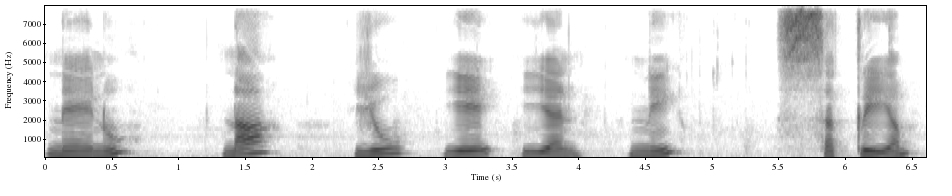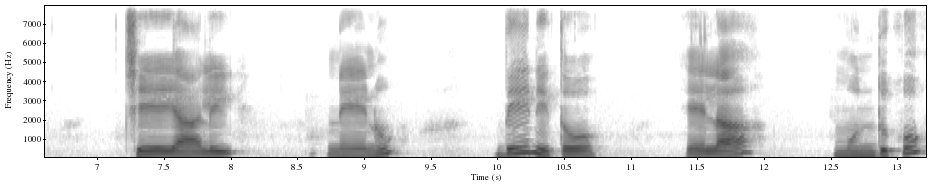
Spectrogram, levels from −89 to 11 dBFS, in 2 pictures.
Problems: background sounds at intervals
